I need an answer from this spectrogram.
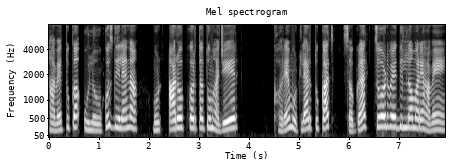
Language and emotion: Goan Konkani, surprised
